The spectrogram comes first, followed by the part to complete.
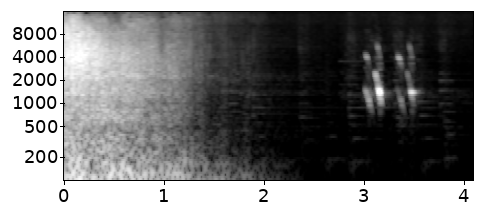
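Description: Cartoon explosion sound effect for a buried clay pot of gunpowder going off: a sudden loud blast with a deep rumble that dies away over about two seconds. Near the end come three short high chirps.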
